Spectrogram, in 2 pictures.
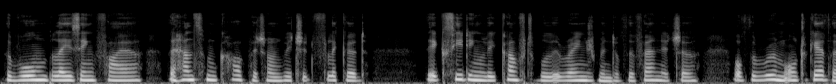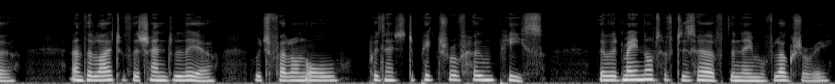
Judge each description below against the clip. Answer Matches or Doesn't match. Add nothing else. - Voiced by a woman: Matches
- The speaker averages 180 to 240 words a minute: Doesn't match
